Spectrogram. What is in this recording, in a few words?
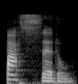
"BIRD", portuguese brazilian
